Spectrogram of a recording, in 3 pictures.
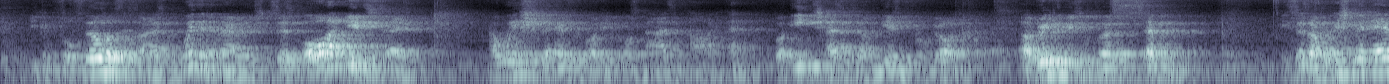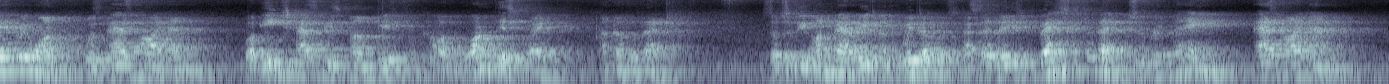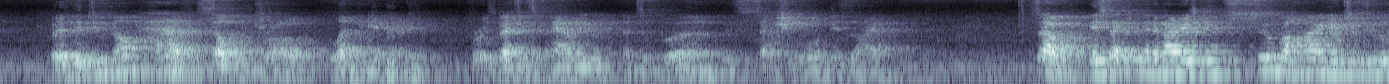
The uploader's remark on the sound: Still with sound issues for the recording.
